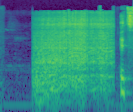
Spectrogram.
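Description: Blendtec high-speed blender running briefly, puréeing roasted vegetables into soup: a steady whir that starts about half a second in and cuts off abruptly just before the end.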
